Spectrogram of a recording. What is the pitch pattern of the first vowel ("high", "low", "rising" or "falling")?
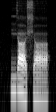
falling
